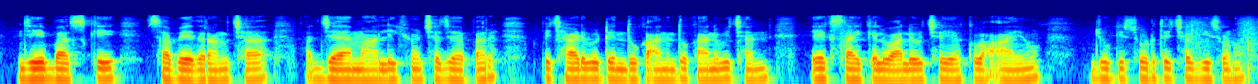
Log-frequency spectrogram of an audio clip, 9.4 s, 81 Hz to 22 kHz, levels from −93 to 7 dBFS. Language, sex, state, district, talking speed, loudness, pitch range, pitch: Hindi, male, Uttarakhand, Tehri Garhwal, 190 wpm, -19 LUFS, 110-115 Hz, 110 Hz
